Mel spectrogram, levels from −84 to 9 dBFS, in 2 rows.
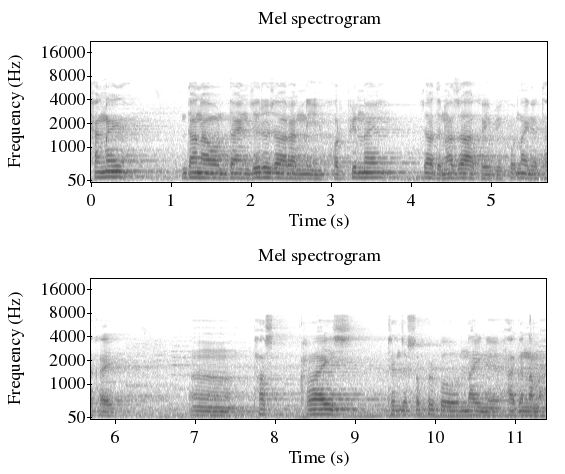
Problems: none marked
